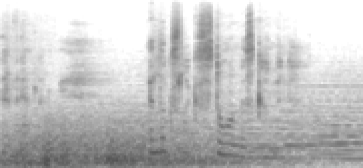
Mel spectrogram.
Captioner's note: thunder rumbles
